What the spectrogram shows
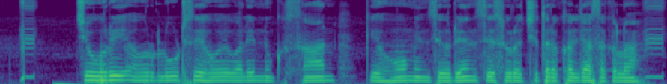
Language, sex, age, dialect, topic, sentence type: Bhojpuri, male, 18-24, Western, banking, statement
